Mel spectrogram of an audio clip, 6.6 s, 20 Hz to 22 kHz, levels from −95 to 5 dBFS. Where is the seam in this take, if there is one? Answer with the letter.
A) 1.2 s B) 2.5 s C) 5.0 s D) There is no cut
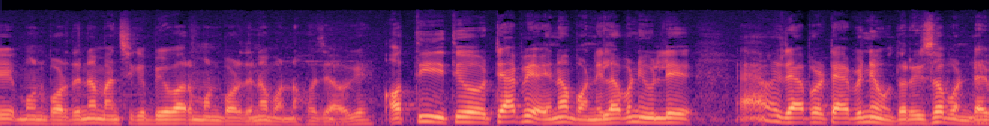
B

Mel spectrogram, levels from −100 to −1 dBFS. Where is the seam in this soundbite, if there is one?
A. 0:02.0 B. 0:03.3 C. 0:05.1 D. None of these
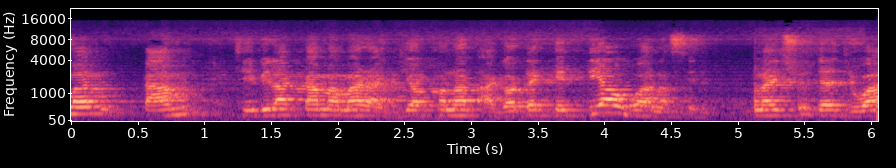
C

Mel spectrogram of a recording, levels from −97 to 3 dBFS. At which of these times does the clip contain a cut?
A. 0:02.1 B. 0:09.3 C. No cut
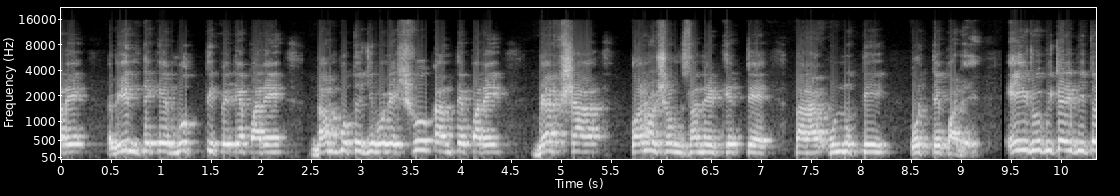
B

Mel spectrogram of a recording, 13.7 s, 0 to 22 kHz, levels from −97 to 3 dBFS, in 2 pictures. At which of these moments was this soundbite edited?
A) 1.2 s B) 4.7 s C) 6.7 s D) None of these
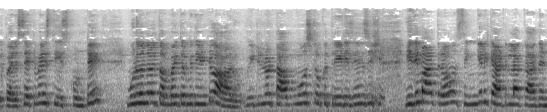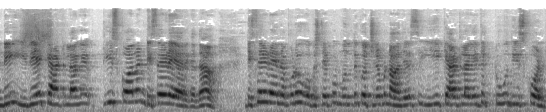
B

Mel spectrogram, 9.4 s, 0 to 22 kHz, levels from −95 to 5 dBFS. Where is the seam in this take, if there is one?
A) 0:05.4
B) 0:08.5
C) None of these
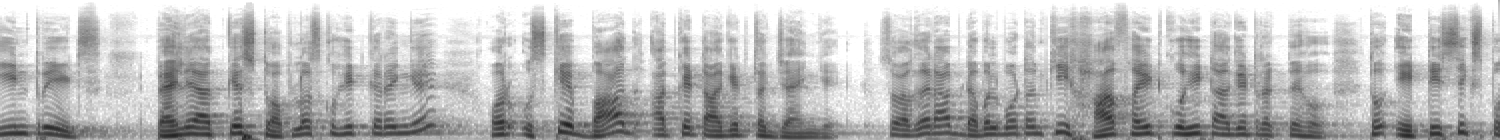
A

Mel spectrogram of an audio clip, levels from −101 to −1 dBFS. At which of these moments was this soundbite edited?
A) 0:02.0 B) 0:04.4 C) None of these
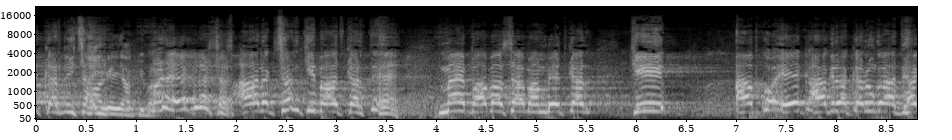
A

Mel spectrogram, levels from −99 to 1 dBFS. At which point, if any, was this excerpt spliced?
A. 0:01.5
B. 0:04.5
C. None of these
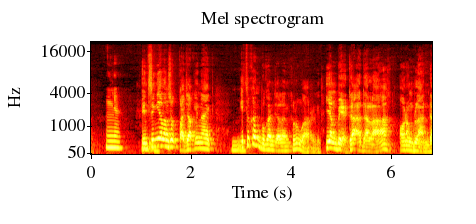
B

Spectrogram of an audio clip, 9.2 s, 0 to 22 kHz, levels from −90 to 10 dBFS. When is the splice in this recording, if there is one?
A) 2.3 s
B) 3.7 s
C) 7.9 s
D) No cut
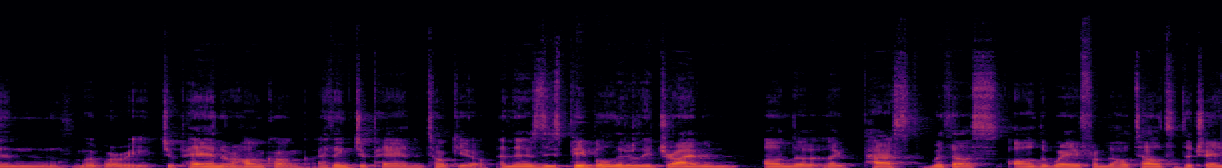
B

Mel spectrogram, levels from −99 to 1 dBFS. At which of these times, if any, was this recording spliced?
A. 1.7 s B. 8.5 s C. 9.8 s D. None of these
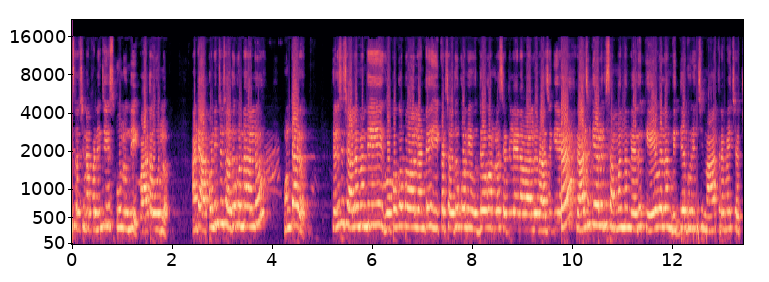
C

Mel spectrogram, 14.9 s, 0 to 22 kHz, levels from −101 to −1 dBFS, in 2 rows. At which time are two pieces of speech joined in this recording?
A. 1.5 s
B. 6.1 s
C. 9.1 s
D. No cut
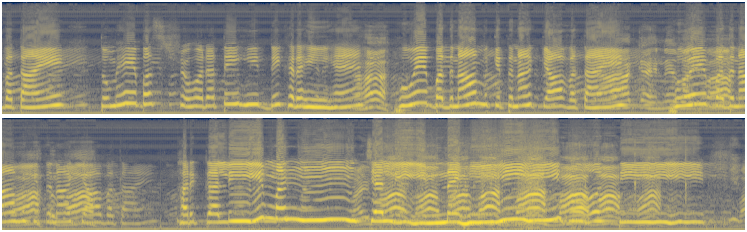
C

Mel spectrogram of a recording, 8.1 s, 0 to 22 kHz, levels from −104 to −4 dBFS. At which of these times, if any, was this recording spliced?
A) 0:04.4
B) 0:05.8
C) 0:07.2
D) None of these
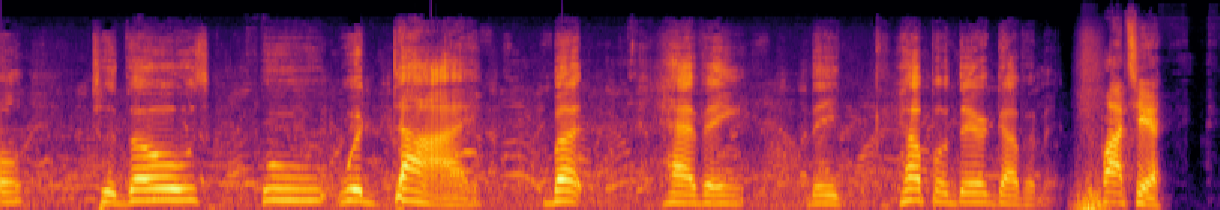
C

